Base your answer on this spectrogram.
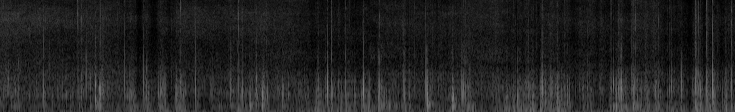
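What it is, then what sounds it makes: Cork board scratched. Short fingernails on both hands quickly scratch the surface of a large, flat, solid cork board shaped like a speech bubble. The result is a dense, soft crackling texture of rapid dry scratches and taps, mostly muted and low, with little high-end brightness.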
